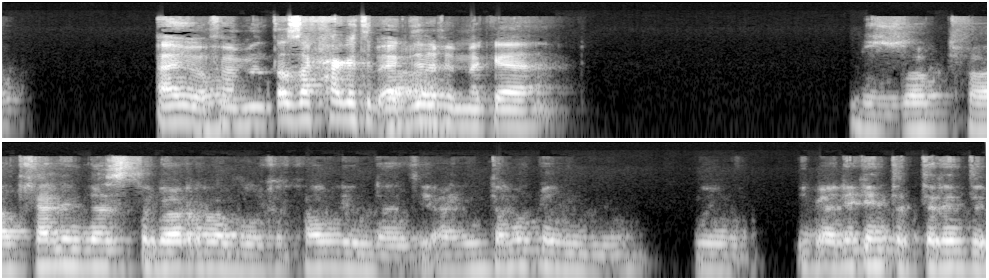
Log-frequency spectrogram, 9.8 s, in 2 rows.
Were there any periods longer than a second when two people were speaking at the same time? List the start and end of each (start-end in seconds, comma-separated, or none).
none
